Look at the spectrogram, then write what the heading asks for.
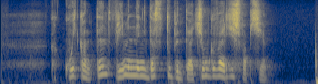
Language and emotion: Russian, angry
